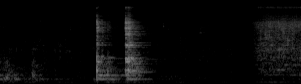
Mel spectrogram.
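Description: Chopped tomato frying in a pan after a cumin tempering, a faint soft sizzle broken by two sharp stirring scrapes, a brief gap, then a fuller sizzle returning.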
